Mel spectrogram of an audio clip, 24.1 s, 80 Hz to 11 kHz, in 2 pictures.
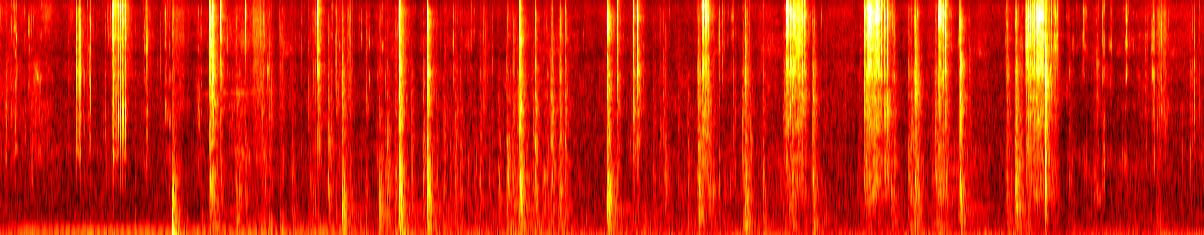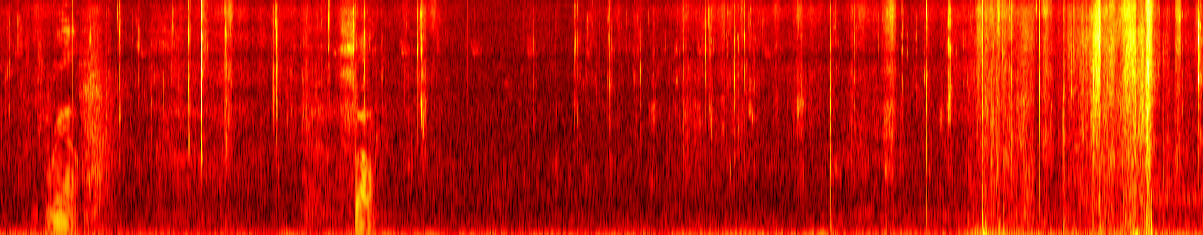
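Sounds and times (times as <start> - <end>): metal tools clanking: 0.0 - 16.2
hand ratchet clicking: 0.1 - 10.9.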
